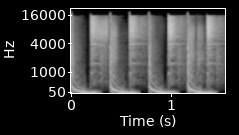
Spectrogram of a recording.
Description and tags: hard dance loop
